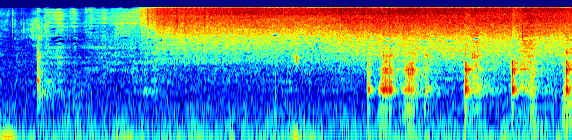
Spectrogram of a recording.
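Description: Chopped onion and peppers slid off a cutting board into a hot oiled pan. A couple of knocks come in the first second, then a steady sizzle starts about a second in as the vegetables hit the fat. A few short clicks or scrapes come near the end.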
